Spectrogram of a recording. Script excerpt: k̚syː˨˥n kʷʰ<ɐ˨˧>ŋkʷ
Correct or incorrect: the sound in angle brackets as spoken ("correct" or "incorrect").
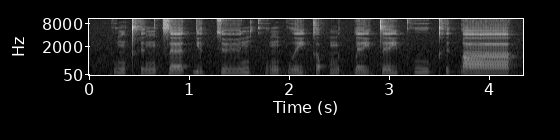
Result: correct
